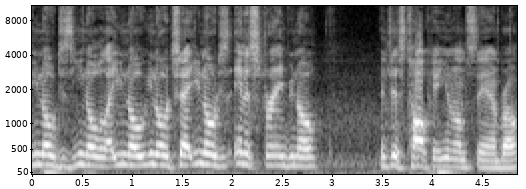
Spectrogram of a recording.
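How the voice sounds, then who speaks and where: Ordinary pitch variation shapes a man's speech. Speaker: livestreamer. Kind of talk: casual stream chat, ranting to chat. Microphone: headset.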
